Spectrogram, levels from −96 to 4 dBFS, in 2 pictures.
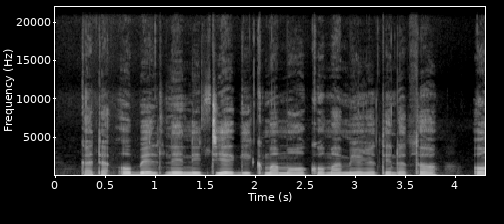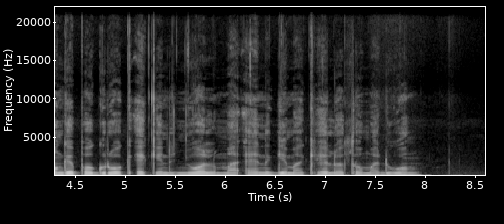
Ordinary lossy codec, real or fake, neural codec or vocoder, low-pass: none; real; none; none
